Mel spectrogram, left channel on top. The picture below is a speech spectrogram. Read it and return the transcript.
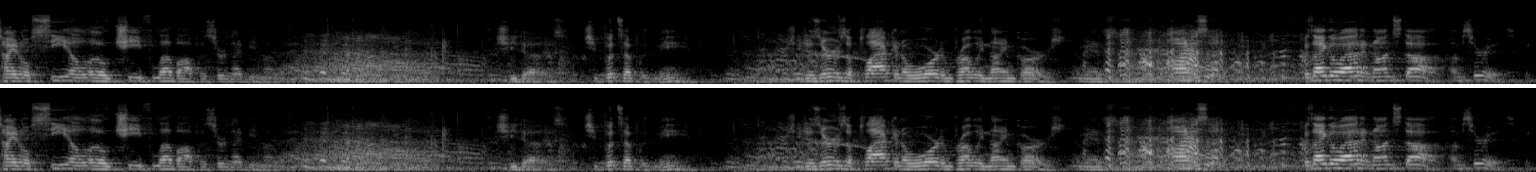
CLO, Chief Love Officer, that'd be my wife. She does. She puts up with me. She deserves a plaque, an award, and probably 9 cars. I mean, it's, honestly. Because I go at it nonstop. I'm serious.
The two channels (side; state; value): both; identical; correlation 1.00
